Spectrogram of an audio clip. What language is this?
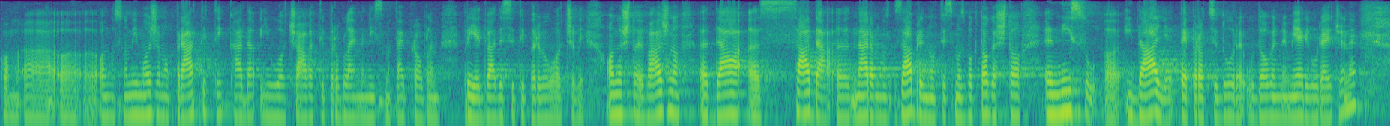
Croatian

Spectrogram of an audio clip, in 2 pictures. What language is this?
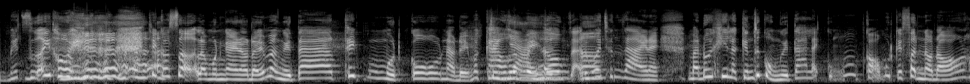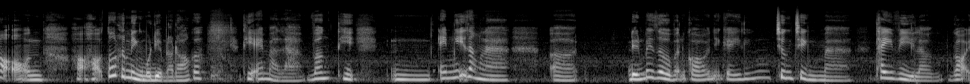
Vietnamese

